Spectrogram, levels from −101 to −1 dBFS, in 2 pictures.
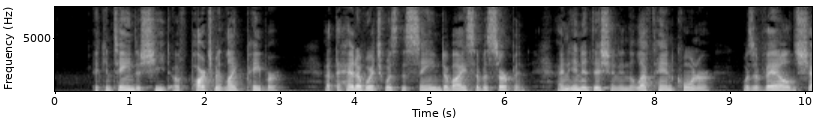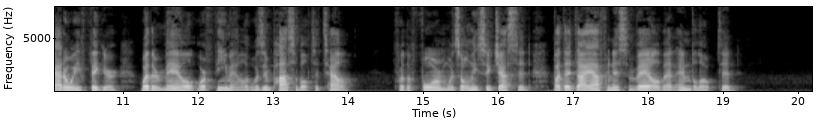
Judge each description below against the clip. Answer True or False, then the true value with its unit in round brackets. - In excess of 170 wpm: False (165 wpm)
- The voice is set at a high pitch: False (135 Hz)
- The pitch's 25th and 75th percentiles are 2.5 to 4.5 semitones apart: True (3.5 semitones)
